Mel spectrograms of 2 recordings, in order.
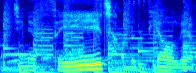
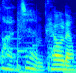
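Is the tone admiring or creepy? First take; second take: creepy; admiring. First: It sounds leering and creepy. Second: It sounds like a sincere, admiring compliment.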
